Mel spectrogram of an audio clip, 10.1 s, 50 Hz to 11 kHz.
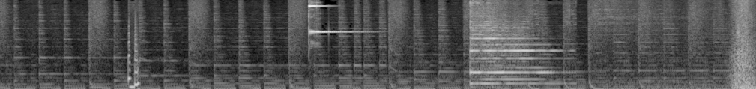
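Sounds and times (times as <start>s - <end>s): electronic music beat: 1.7s - 1.9s
bell ringing: 4.1s - 5.2s, 6.3s - 7.8s
short high ding: 4.1s - 5.2s, 6.3s - 7.8s.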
